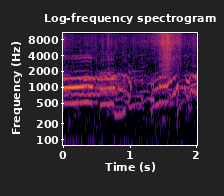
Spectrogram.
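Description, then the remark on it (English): Several chickens on a farm cluck and murmur softly over one another in a steady, overlapping chatter as they lie resting in the grass in the afternoon, with no voices present. “We just wanted to give chickens as good a life as they can have whilst they're here on the farm.”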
